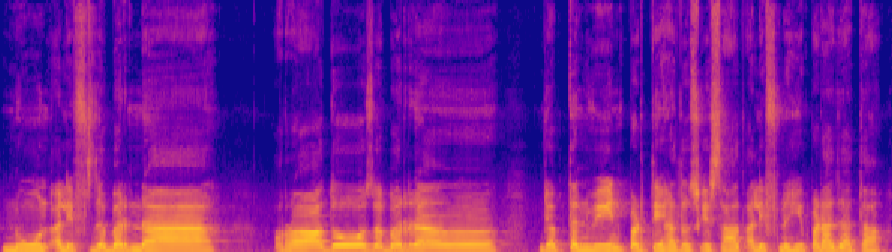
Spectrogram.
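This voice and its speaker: Slow, high-voiced woman teaching recitation. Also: little pitch movement, a bit bright. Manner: spells letters and vowels, then draws out each word. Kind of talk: slow spelled-out recitation lesson.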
